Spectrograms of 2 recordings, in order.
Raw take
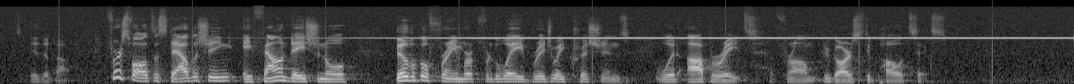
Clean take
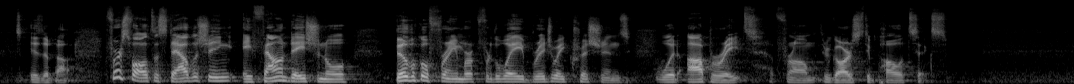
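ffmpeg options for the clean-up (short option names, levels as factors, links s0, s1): -af "adeclick=t=4,bandreject=f=3400:w=30,afwtdn=0.011,asetnsamples=n=441:p=0,asendcmd='0.95 volume volume -7.5dB',volume=1"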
